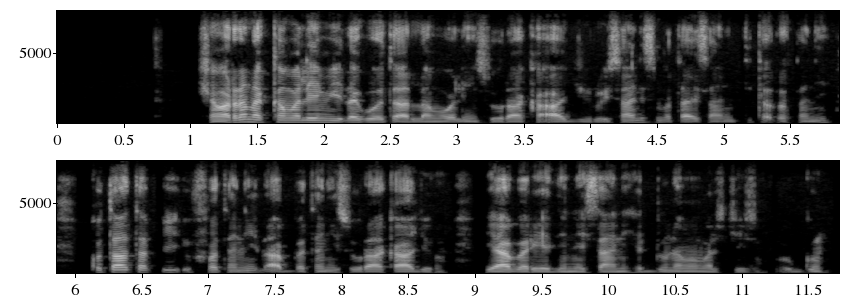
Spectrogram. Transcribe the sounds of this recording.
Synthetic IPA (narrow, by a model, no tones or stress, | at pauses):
ʃɐmɐrːɐnɐkːɐmɐle̞ːmiːᶑɐɡo̞ːt̪ɐʔɐlːɐmɐwɐliːnsuːɾaːkɐ̰ʔa̰ːd͡ʒɪɾʊɪsaːnɪsmɐt̪aːɪsaːnɪt̪ːɪkʼɐ̰t̪ʼɐt̪ɐniː | kʊt̪aːt̪ɐpʼːiːʊfːɐt̪ɐniːᶑa̰ːbːɐt̪ɐniːsuːɾaːkɐʔaːd͡ʒɪɾʊ | jaːbɐɾeːd̪ɪnɐɪsaːniːɦɛd̪ːuːnɐmɐmɐlt͡ʃiːsʊ̥ʔʊ̰ɡːʊm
